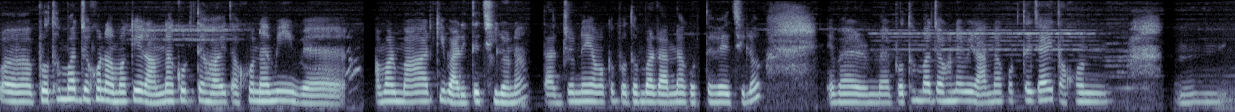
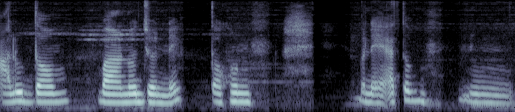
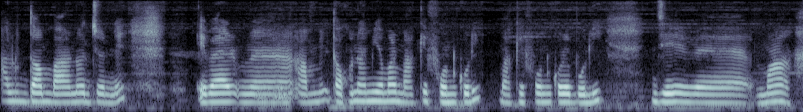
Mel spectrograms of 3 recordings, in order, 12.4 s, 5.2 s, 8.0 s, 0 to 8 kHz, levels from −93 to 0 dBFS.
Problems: constant background noise, background conversations at intervals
